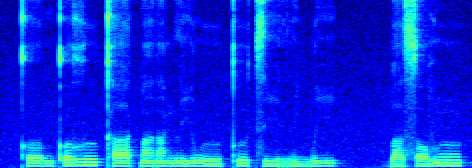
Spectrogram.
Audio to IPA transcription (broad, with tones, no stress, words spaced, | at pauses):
kʰoː˨ŋkʼo˦ɣuː˦ kʰaː˦k͡pã˦ɾã˦ŋli˨˦ wuː˨kʼu˦ t͡siː˨rĩ˨ŋwi˦ | ɡ͡ba˨sɔ˨vũ˦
